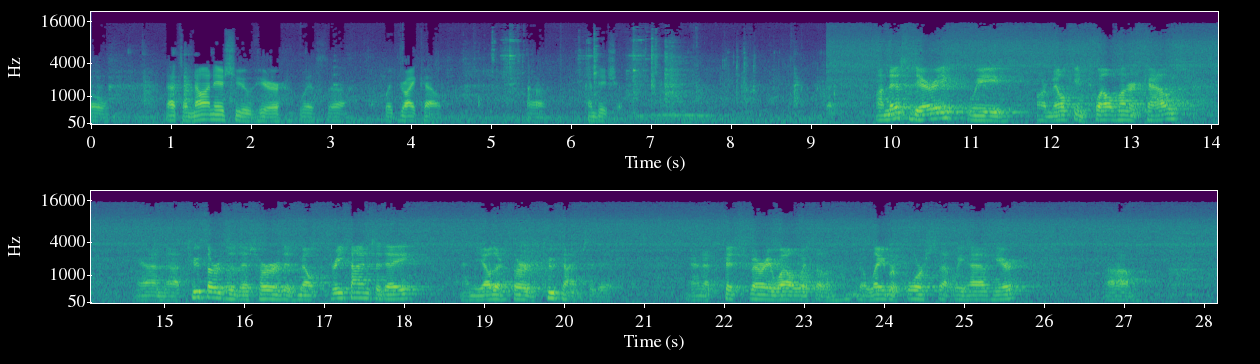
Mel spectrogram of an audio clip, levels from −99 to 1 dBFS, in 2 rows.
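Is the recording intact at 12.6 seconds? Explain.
Yes, at 12.6 seconds the audio plays through cleanly, with no dropout, click, distortion or other fault at that moment.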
